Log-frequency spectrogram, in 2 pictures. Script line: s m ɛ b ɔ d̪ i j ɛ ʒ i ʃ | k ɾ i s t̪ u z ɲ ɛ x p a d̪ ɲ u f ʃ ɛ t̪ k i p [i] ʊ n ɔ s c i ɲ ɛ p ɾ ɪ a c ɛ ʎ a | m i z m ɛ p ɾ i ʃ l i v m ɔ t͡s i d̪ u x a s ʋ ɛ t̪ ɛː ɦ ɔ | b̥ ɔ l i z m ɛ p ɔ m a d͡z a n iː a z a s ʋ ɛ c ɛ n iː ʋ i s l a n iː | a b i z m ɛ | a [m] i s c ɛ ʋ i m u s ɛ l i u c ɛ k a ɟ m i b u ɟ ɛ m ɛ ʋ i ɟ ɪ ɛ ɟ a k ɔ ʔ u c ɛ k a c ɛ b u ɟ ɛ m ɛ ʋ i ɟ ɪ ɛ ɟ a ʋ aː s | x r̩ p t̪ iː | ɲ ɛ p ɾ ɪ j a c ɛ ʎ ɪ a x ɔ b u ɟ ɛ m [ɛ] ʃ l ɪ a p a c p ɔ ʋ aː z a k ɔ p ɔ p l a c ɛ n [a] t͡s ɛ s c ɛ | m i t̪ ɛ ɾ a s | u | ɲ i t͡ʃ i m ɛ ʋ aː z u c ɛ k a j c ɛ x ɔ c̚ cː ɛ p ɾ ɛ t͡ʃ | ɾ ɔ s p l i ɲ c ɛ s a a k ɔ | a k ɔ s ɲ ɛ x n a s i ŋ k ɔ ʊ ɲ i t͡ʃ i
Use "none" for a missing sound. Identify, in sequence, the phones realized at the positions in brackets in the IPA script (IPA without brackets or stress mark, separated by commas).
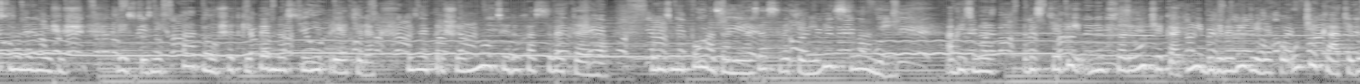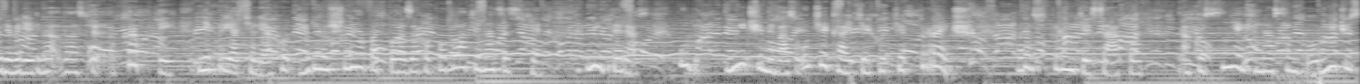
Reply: ɛ, b, ɛ, a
